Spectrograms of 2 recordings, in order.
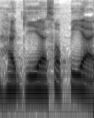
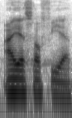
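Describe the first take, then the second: First: The g in the middle is pronounced. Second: The g in the middle is silent. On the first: The speaker calls it wrong. "Bacanya jangan Hagia Sophia ya, jangan ya" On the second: The speaker calls it right. "Karena G di tengah itu nggak dibaca"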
